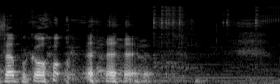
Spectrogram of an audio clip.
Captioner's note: laughs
